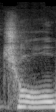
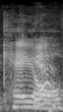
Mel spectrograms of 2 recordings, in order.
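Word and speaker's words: Chaol: I mean, I've never been roasted harder on the internet than saying chole with 10 toes down. And that is and I will never let that go. That's how my brain. But you said it kale from the get-go.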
